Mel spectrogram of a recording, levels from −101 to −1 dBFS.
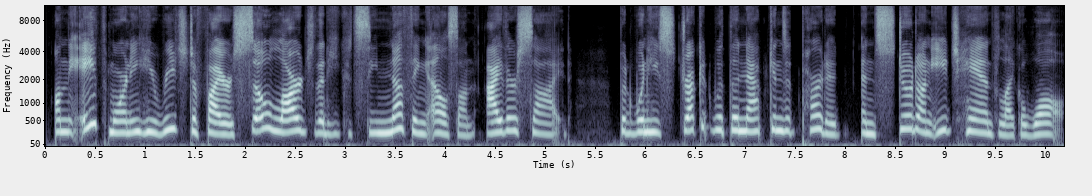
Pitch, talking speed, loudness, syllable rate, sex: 250 Hz, 220 wpm, -20 LUFS, 4.9 syllables/s, female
